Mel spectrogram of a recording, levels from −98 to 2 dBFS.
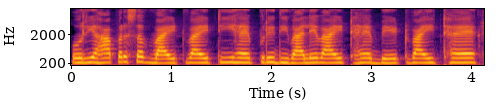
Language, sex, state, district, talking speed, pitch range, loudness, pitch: Hindi, female, Uttar Pradesh, Varanasi, 220 wpm, 220-235 Hz, -15 LUFS, 230 Hz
